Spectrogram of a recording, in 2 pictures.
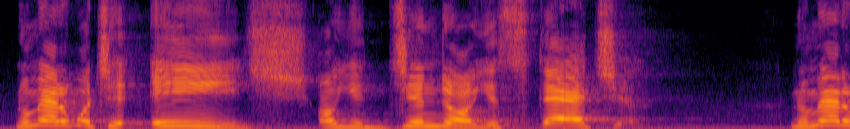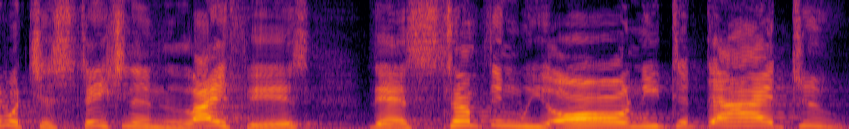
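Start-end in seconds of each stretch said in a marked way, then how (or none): none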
